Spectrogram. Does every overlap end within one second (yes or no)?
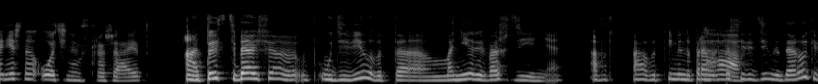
yes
